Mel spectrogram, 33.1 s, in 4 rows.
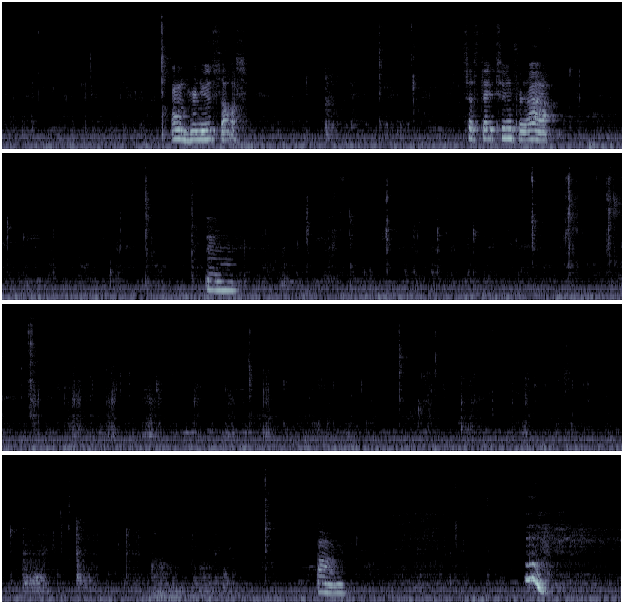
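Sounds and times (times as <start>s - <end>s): person chewing crunchy food: 0.0s - 2.2s, 3.4s - 6.2s, 7.5s - 31.8s.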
